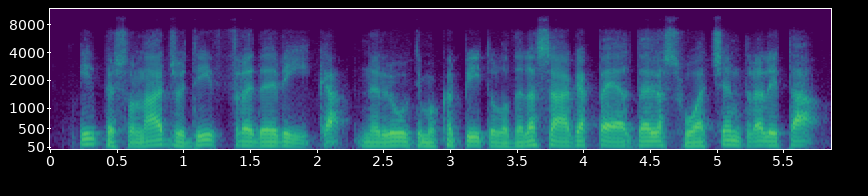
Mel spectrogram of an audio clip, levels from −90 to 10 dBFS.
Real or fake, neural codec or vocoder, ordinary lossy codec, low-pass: fake; codec, 16 kHz, 0.5 kbps, X-Codec, HuBERT features, trained on LibriSpeech; Opus, 32 kbps; 7.2 kHz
